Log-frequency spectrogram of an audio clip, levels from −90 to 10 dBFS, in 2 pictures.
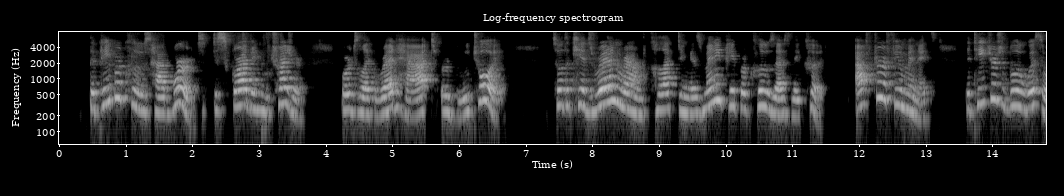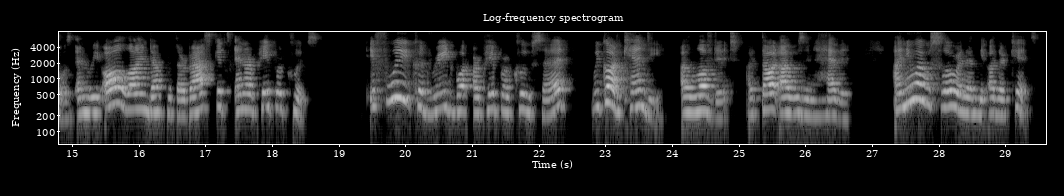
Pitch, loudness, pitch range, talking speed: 260 Hz, -28 LUFS, 225-305 Hz, 160 wpm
